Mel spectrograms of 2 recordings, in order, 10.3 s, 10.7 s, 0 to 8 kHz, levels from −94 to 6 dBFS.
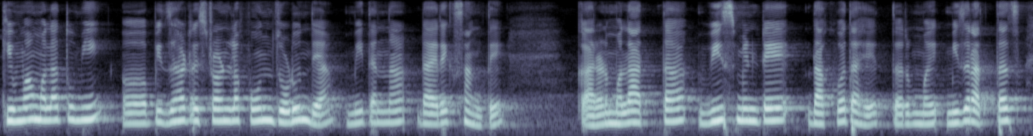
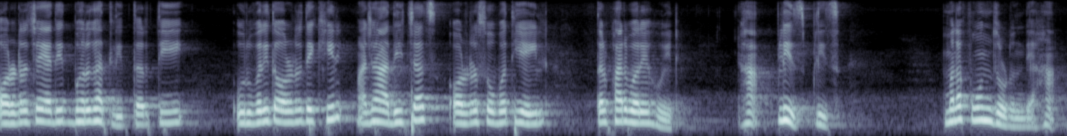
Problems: none marked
